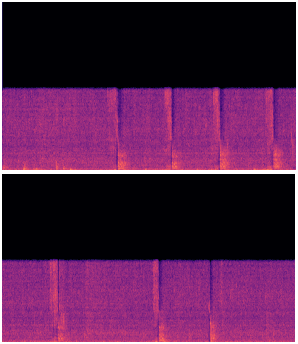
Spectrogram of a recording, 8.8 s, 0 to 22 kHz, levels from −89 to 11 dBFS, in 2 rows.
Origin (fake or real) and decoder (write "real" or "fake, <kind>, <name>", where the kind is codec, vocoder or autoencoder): real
